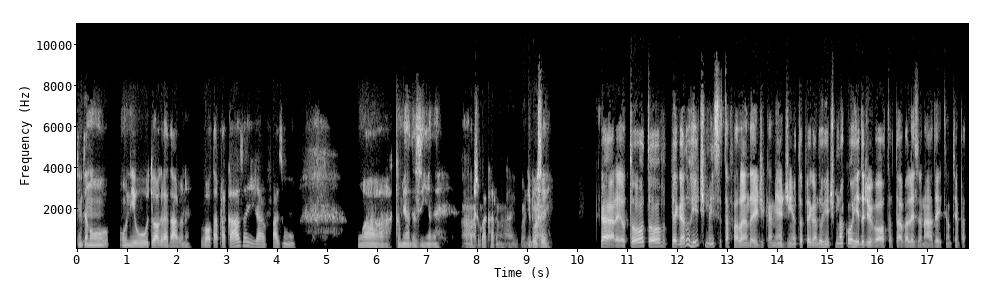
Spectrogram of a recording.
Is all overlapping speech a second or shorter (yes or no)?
no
